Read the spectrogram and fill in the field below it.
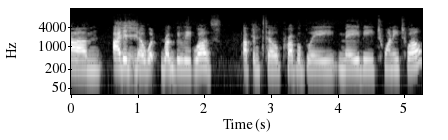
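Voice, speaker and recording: The speaker has an American accent and a fairly slow pace. The intonation is monotone and flat. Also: woman, medium pitch for a woman. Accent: American, largely unchanged. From United States. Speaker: sports marketing lecturer. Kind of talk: panel discussion.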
